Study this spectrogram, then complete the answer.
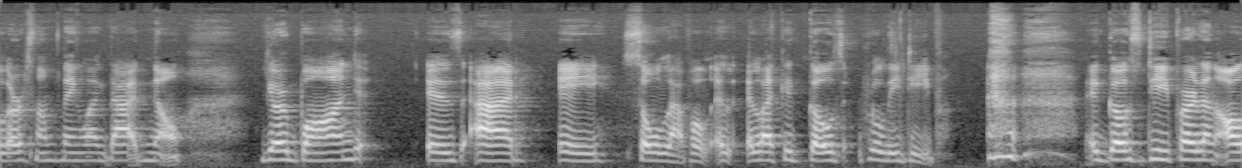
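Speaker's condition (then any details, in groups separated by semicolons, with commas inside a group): No condition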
